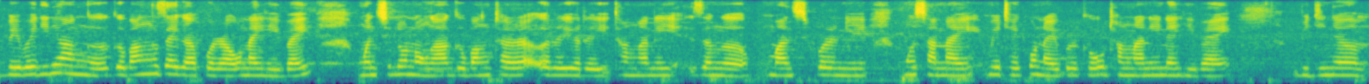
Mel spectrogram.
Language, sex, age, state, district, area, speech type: Bodo, female, 18-30, Assam, Chirang, urban, spontaneous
